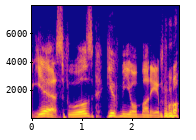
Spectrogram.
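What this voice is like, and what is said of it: Mustache-twirling villain voice. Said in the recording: “twirling a mustache ... I'm enjoying my impersonations.”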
